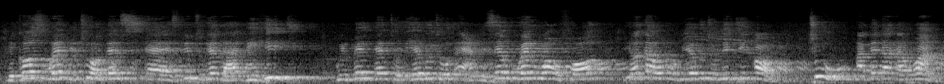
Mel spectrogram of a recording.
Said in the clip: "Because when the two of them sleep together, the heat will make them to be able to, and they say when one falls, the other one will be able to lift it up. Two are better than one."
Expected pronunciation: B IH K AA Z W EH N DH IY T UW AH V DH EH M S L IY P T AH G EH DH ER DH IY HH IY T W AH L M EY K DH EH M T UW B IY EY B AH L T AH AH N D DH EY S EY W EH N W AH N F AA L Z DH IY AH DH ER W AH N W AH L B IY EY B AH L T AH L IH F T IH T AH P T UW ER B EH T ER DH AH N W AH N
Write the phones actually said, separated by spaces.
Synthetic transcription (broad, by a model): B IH K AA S W EH N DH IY T UW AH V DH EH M S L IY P T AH G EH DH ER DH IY HH IY T W AH L M EY K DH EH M T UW B IY EY B AH L T AH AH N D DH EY S EY W EH N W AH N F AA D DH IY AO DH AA W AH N W AH L B IY EY B AH L T AH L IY T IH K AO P T UW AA B EH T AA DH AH N W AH N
